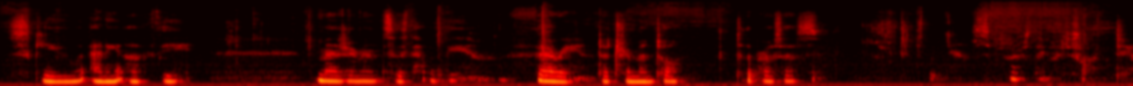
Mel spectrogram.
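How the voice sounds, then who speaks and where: A woman playing an evil witch puppet master in an ASMR roleplay, whispering softly in a slow, soothing and quietly persuasive way. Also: a little high, a little hiss or hum. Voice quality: breathy whisper.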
